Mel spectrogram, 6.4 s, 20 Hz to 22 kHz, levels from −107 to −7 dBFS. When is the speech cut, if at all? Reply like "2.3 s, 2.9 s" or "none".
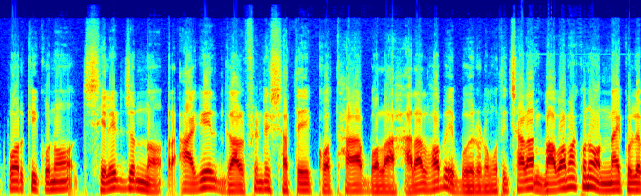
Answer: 1.8 s, 5.4 s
